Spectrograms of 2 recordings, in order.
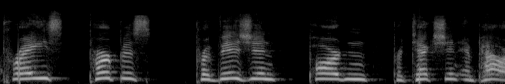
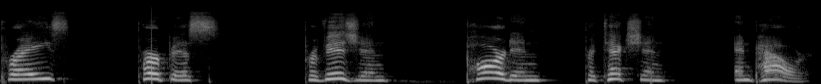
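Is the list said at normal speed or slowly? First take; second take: normal; slowly. First: The list is said at normal speed. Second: The list is said slowly.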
